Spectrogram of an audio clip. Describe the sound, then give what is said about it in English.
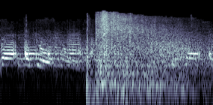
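Rockets launched from Gaza and intercepted by the Iron Dome missile defense system in the sky before dawn. After voices, a sudden sharp blast gives way to a loud, sustained rumbling roar. “rockets from Gaza launched and intercepted by Israel's Iron Dome in the sky”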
